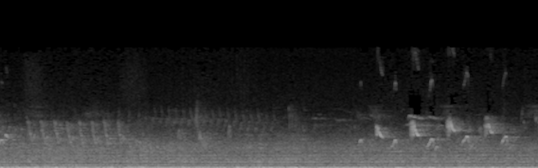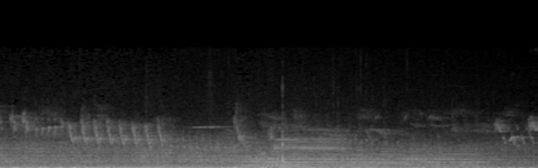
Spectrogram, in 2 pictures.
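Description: Train passing close by: a steady low rumble and rattle of wheels on rail with short high clicks, joined from about eight seconds in by a held ringing of several pitches, and easing off near the end.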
